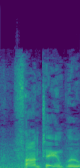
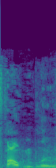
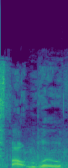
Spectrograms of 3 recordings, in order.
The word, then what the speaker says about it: Fontainebleau: front of the F Fountain Blue Fontaine Blue whatever you want to say I think it's actually pronounced Fountain Blue so if you're saying it differently it's Fountain Blue I did a little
